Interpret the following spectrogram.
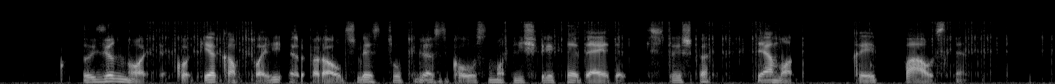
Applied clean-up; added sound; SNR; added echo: neural diffusion model UNIVERSE++.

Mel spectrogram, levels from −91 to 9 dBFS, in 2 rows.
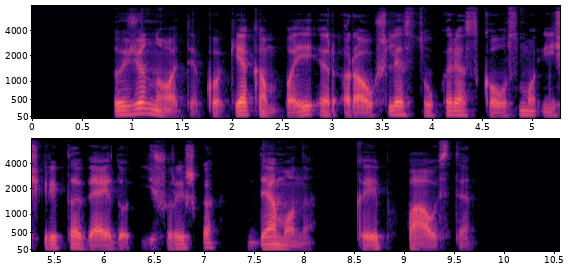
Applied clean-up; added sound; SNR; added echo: none; none; none; none.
